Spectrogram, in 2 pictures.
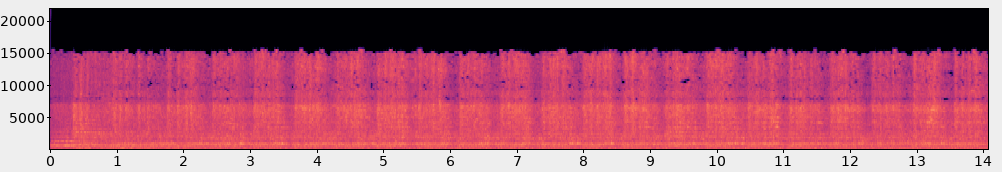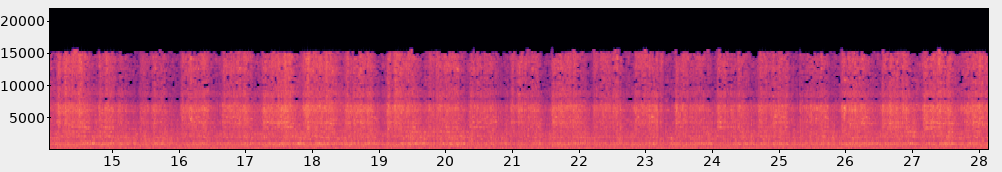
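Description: Train running along the track: a steady rumble with the wheels clicking over the rail joints at an even beat.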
